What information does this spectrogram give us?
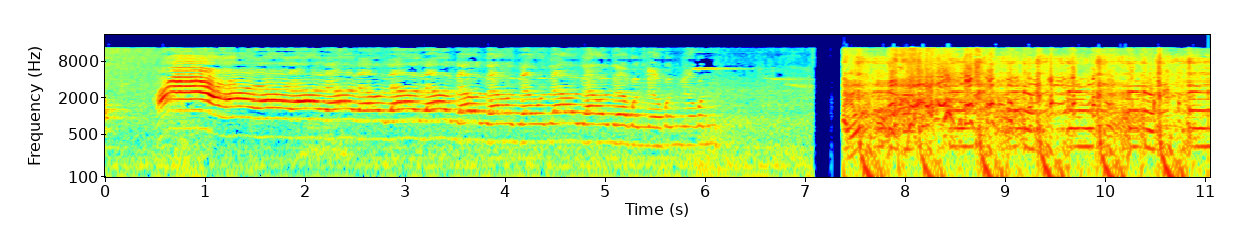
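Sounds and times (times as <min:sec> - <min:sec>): cat yowling: 0:00.5 - 0:06.2.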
